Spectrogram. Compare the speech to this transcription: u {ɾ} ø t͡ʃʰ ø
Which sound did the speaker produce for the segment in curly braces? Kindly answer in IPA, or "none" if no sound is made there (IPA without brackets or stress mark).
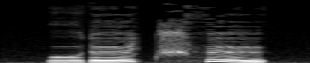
ɾ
